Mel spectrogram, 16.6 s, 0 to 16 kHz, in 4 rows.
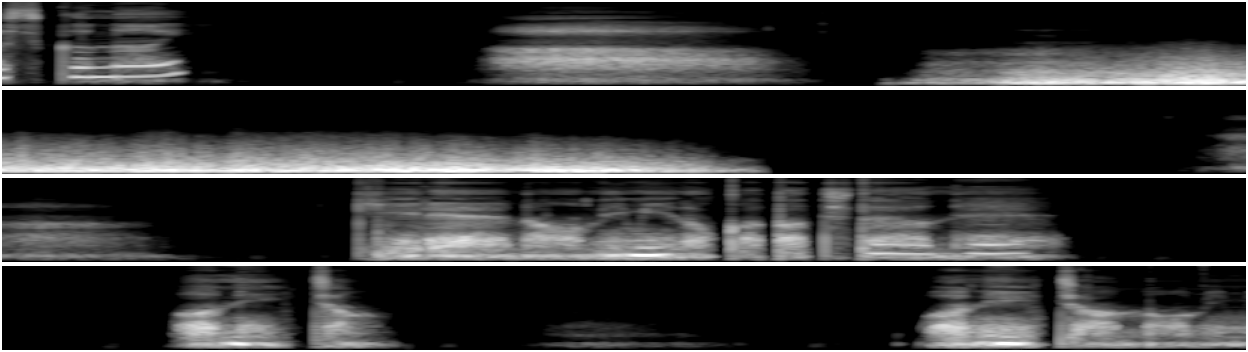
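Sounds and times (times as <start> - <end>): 
speech: 0.0 - 0.8, 1.7 - 2.2, 10.3 - 11.9, 13.0 - 13.8, 15.6 - 16.5
soft breath blown into the ear: 3.1 - 6.6.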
